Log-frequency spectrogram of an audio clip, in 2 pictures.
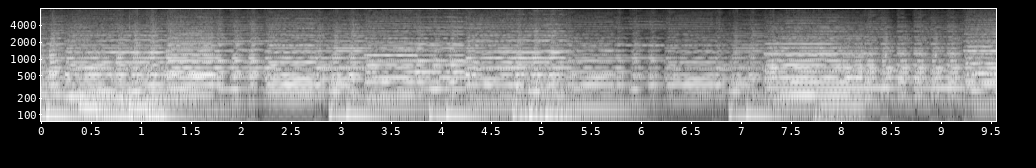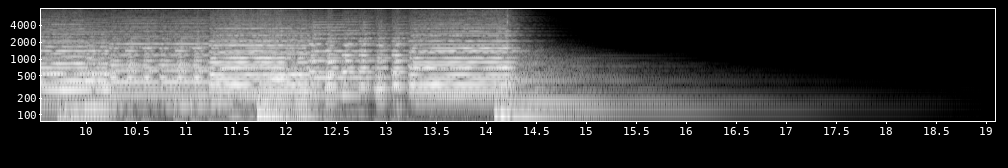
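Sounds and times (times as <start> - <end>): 
fanfare for symphonic wind orchestra: 0.0 - 14.6.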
